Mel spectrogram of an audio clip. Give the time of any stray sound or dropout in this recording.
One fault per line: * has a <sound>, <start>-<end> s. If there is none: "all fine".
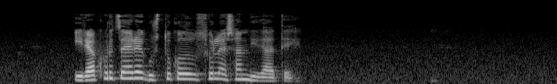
all fine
